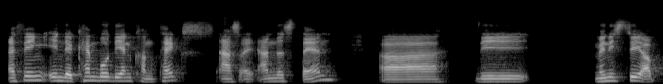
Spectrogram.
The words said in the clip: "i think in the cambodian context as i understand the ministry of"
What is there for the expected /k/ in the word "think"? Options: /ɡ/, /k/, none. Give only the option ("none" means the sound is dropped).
/k/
